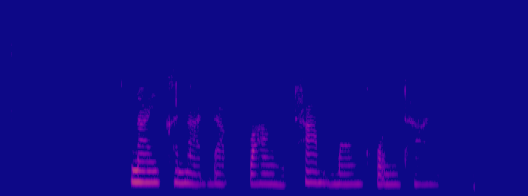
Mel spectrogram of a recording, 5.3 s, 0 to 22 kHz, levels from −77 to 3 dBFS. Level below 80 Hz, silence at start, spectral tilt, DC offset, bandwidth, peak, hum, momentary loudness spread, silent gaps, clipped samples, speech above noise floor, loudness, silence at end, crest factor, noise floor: under -90 dBFS; 1.3 s; -6 dB/octave; under 0.1%; 11 kHz; -34 dBFS; none; 12 LU; none; under 0.1%; 29 dB; -55 LUFS; 0.85 s; 22 dB; -83 dBFS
